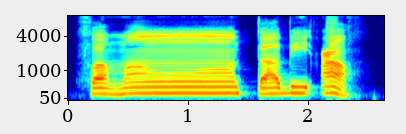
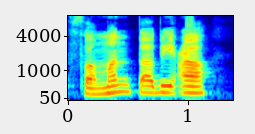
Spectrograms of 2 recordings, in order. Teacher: to read noon sakin with gunna, with nasalization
